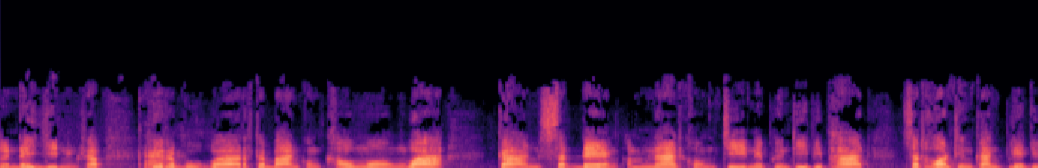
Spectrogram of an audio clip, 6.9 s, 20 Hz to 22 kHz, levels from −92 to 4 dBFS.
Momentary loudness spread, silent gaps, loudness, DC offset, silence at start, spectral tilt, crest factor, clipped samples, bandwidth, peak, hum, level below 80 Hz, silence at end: 7 LU; none; -21 LUFS; under 0.1%; 0 s; -5 dB/octave; 20 dB; under 0.1%; 12.5 kHz; 0 dBFS; none; -58 dBFS; 0 s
